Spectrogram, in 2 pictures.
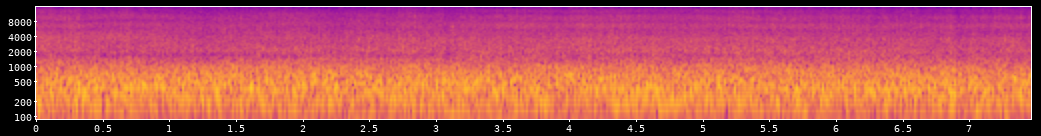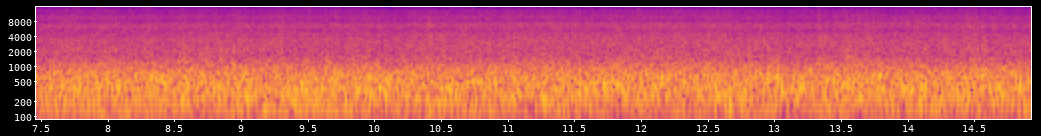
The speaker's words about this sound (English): Well, I'm in the river now. No getting away from it now.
